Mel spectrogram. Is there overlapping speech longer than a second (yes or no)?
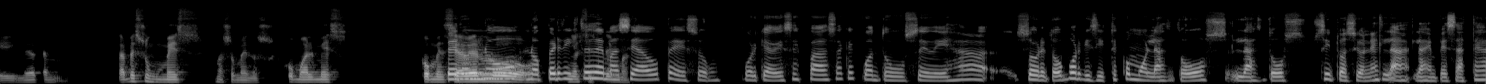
yes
